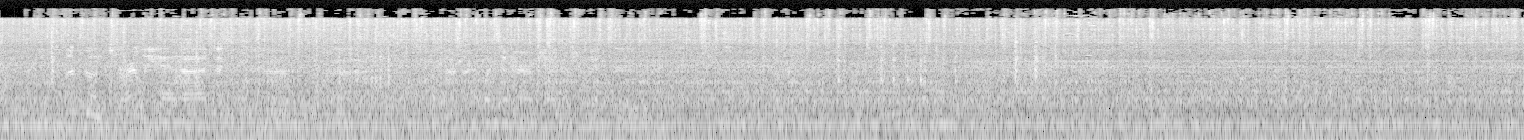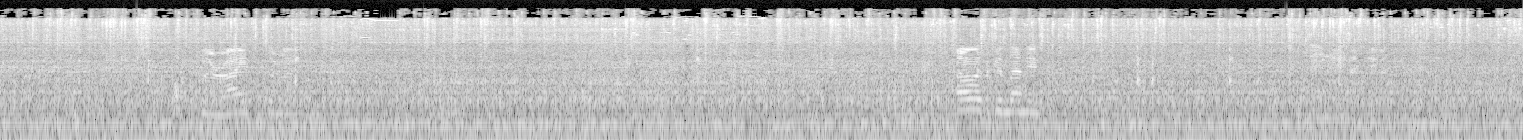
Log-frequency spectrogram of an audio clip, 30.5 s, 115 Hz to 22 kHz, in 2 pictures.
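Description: Cessna 172's piston engine and propeller at low power, a steady drone heard inside the cabin while the plane slows and taxis off the runway. Faint voices come through briefly a few times.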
